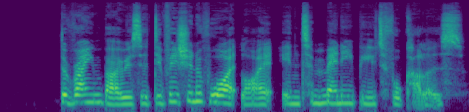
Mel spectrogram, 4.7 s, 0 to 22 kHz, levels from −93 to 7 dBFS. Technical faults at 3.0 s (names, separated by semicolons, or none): channel delay (comb filtering)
